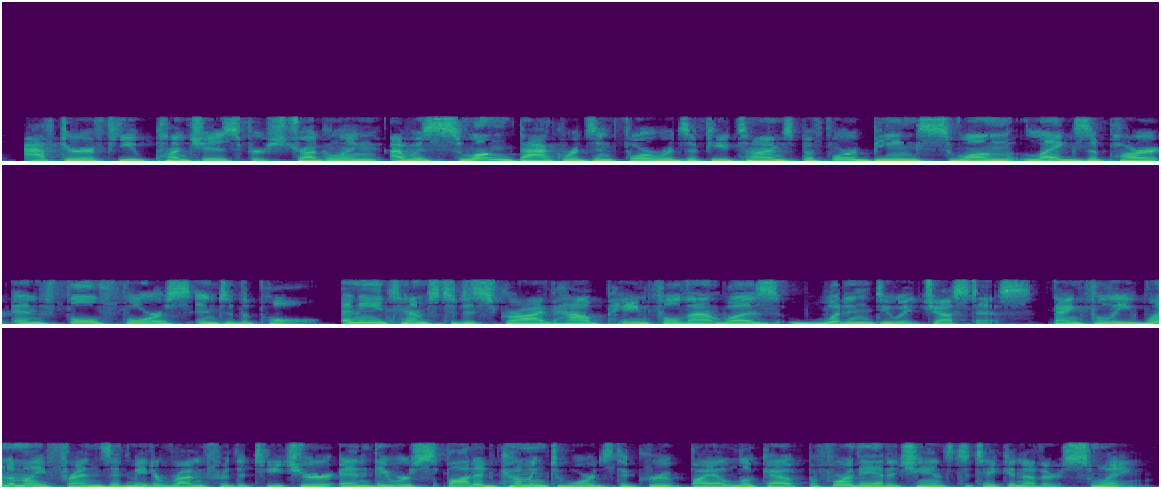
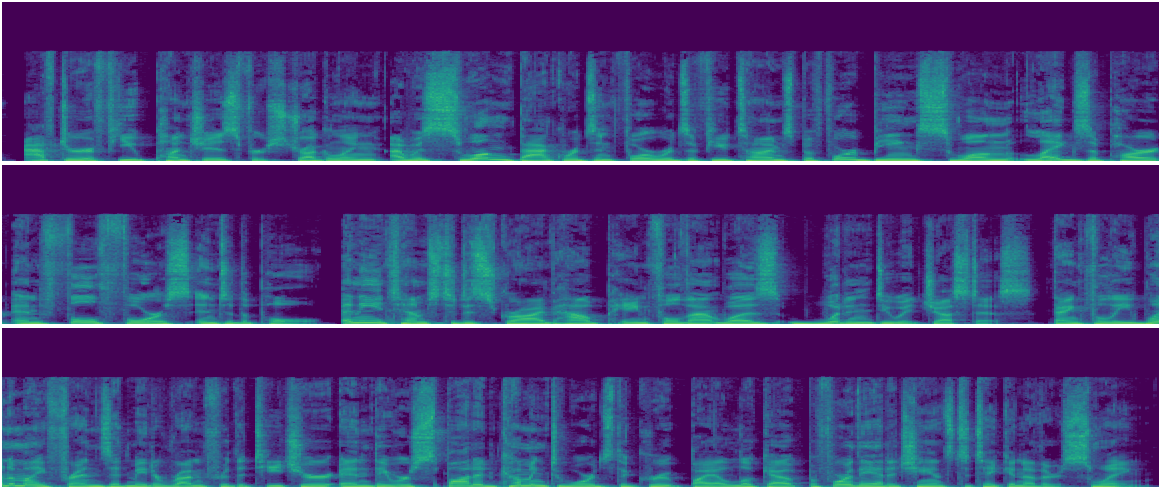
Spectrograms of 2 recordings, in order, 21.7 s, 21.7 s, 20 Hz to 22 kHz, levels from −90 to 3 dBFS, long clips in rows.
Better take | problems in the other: second | garbled, watery; badly; nothing above 6 kHz

